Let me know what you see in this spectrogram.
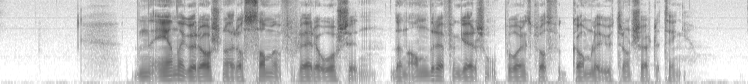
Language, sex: Norwegian, male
